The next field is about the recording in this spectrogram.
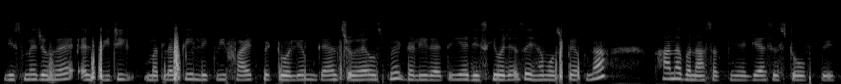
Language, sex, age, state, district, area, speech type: Urdu, female, 18-30, Uttar Pradesh, Mau, urban, spontaneous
